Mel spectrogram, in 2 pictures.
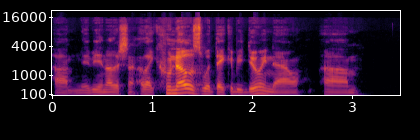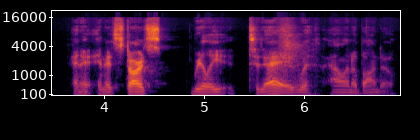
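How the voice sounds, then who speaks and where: A man co-hosting a casual podcast, talking excitedly and quickly until he runs short of breath. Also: lowish voice, slight background noise. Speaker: podcast co-host. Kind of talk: casual chat.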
